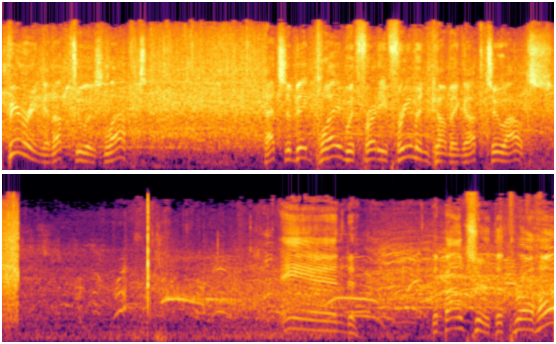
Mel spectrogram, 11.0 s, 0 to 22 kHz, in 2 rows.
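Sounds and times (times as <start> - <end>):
faint crowd noise and voices: 2.5 - 11.0.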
